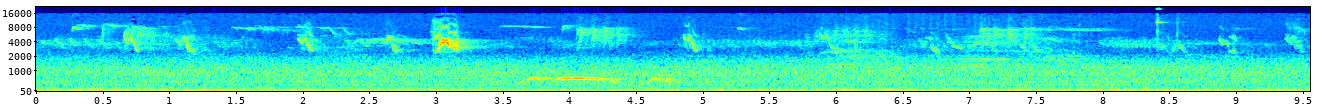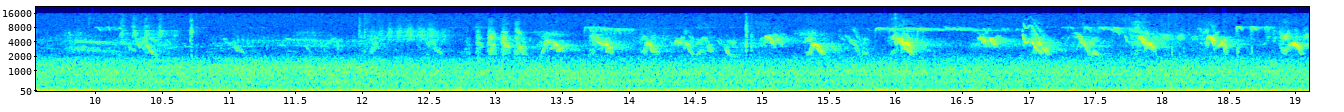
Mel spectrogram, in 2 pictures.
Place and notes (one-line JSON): {"title": "Harp Meadow Lane Colchester - Garden Birds at Home, Christmas Day.", "date": "2018-12-25 11:00:00", "description": "Recorded using Mixpre6 and USI Pro, Blue-tits and Sparrows, maybe a robin or two that seem to gravitate towards a certain bush in the garden. I clipped the microphones onto the bush, and tried to capture not only their calls but also their wingbeats.", "latitude": "51.88", "longitude": "0.88", "altitude": "34", "timezone": "GMT+1"}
